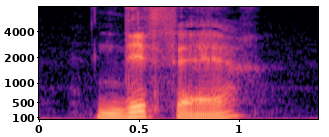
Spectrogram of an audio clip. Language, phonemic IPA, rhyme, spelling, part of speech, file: French, /de.fɛʁ/, -ɛʁ, défaire, verb, Fr-défaire.ogg
- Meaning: 1. to take down, take apart, dismantle, unpack (luggage) 2. to undo, unfasten, unwind 3. to break, break up, unmake 4. to defeat, conquer 5. to come undone, fall apart, disintegrate 6. to part with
